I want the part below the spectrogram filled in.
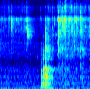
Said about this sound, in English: I did turn the water off. It's just leaking out of the tank.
